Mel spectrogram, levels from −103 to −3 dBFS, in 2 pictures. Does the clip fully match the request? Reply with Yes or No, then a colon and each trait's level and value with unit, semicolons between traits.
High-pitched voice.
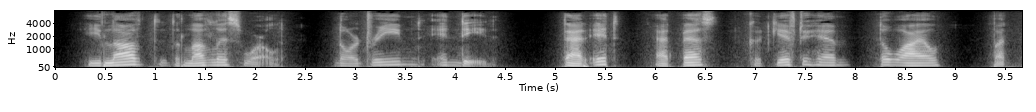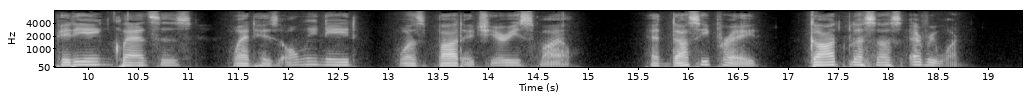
No: low, 135 Hz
